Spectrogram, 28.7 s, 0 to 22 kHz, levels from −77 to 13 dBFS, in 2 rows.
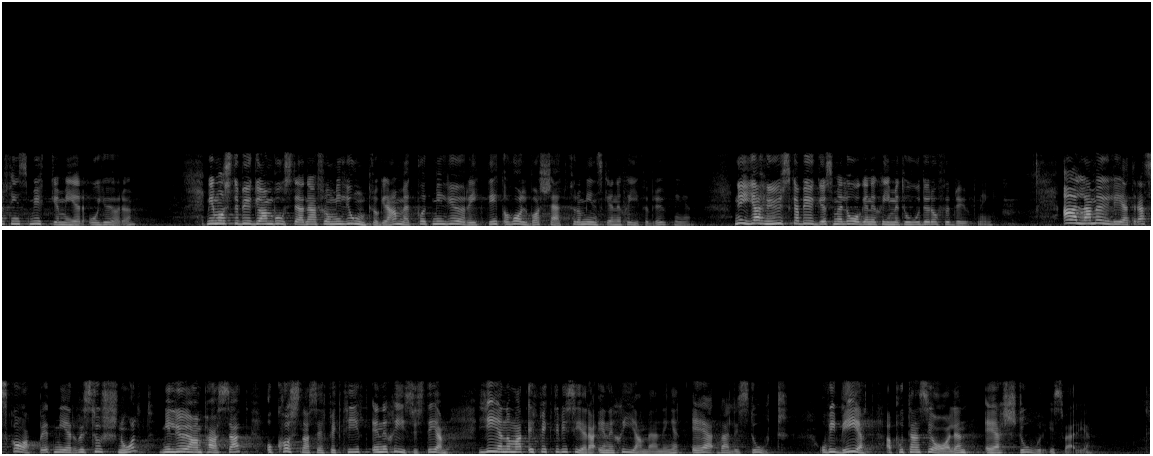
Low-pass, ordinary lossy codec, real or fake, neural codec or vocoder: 7.2 kHz; MP3, 64 kbps; real; none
